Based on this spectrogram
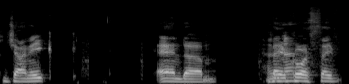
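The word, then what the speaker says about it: Canik: they did one on canic it's a Turkish brand actually pronounced Janik and um of course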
